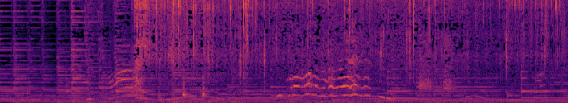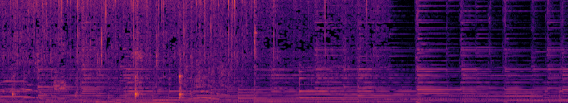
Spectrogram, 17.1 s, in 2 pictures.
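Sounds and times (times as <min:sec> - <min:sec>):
onion and garlic sizzling in oil: 0:01.8 - 0:14.3.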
